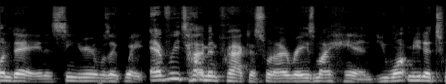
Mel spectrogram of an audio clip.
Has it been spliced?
yes; 1 cut; at 1.4 s

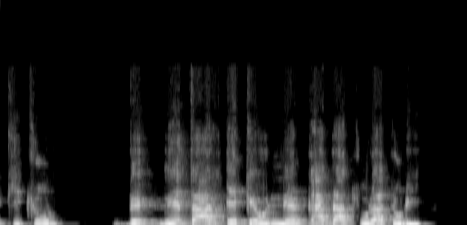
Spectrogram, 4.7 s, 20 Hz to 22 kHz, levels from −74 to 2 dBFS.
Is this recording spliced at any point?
no; 0 cuts

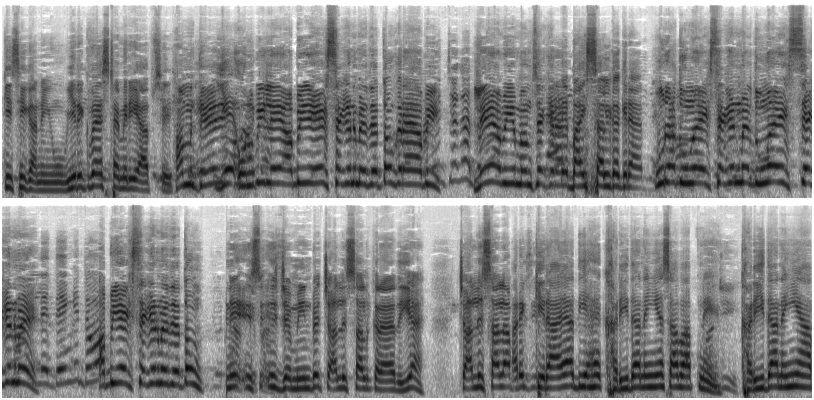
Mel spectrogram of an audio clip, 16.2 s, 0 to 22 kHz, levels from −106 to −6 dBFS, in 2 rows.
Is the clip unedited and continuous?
no; 2 cuts; at 1.7 s, 10.3 s

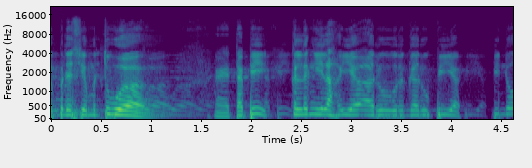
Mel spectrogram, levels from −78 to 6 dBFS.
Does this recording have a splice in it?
no; 0 cuts

